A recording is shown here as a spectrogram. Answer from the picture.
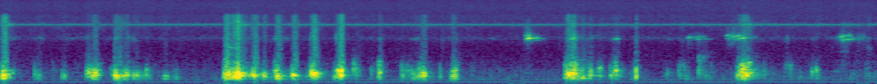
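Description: Footsteps crunching on a gritty park path, coming in irregular clusters about once a second, heard thinly through shared video-call audio.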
